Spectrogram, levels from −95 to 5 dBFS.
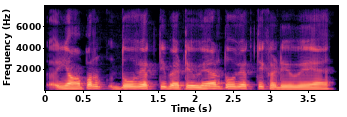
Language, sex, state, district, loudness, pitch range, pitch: Hindi, male, Uttar Pradesh, Shamli, -14 LUFS, 150-170 Hz, 160 Hz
